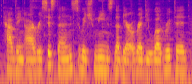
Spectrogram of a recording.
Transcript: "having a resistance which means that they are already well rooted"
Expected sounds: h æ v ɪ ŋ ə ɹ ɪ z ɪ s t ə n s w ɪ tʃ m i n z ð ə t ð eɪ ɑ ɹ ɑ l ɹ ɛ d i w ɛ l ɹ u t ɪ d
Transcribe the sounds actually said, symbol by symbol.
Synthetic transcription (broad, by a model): h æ v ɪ ŋ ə ɹ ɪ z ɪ s t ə n s w ɪ tʃ m i n s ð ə t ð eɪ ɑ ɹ ɑ l ɹ ɛ d i w ɛ l ɹ u t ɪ d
